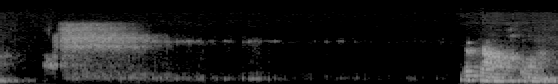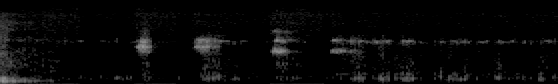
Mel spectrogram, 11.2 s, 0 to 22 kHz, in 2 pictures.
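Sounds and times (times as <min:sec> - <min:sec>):
long continuous inhale during a guided breathing exercise: 0:00.5 - 0:01.9
speech: 0:04.6 - 0:05.7.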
